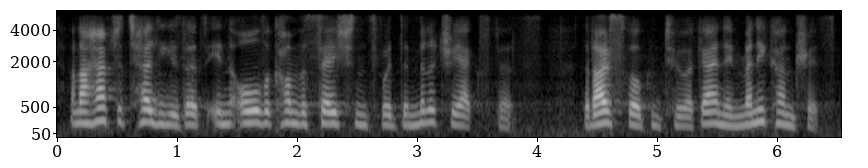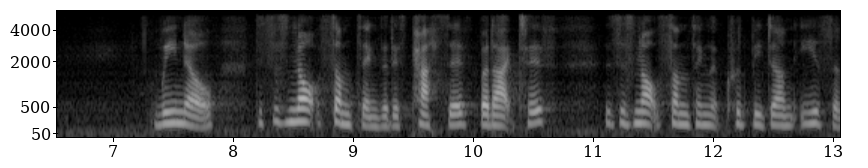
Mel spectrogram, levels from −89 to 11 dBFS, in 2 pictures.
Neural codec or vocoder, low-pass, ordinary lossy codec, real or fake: codec, 16 kHz, about 1 kbps, DyCAST, with the encoder's durations; 5.4 kHz; none; fake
